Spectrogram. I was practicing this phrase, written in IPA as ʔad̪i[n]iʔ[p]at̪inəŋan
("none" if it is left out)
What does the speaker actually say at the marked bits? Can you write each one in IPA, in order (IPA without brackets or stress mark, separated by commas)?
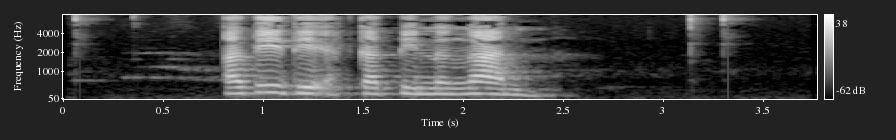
d, k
